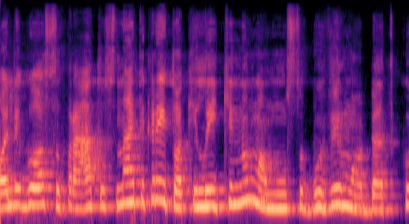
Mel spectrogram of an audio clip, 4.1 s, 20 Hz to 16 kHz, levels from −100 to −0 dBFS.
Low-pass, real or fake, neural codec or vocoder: 14.4 kHz; fake; codec, 44.1 kHz, 7.8 kbps, Pupu-Codec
